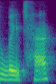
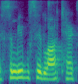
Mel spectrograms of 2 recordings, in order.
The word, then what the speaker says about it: LaTeX: You don't pronounce the X, it's kind of a hard K sound.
